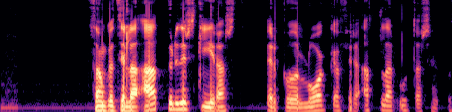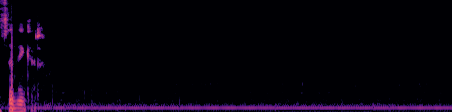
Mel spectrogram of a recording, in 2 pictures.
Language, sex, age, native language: Icelandic, male, 20-29, Icelandic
